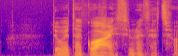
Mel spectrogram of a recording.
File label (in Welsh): "gwaeth", Welsh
